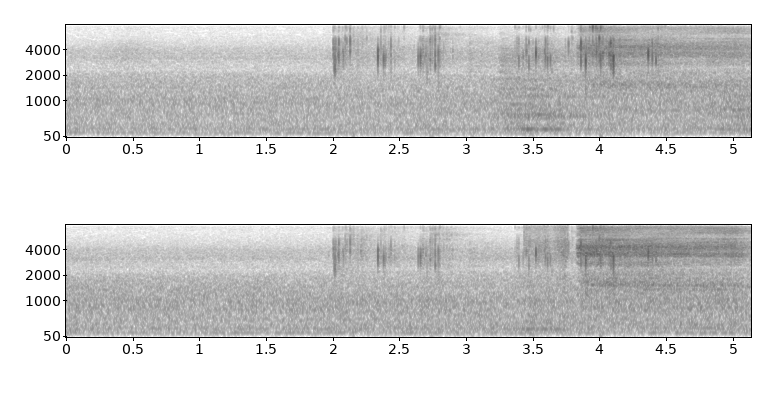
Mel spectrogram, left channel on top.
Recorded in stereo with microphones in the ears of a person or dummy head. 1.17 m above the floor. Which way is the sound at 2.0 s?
15° left (ahead or behind).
